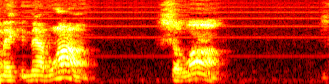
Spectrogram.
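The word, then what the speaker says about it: שלום: And then la and m is pronounced shalam, right? So we got to connect the l and the m making that line. Shalom.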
